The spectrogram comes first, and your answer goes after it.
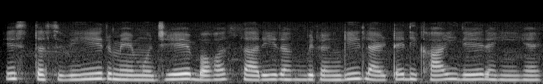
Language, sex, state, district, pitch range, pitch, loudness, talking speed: Hindi, male, Uttar Pradesh, Lucknow, 215-240 Hz, 225 Hz, -15 LUFS, 145 wpm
